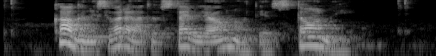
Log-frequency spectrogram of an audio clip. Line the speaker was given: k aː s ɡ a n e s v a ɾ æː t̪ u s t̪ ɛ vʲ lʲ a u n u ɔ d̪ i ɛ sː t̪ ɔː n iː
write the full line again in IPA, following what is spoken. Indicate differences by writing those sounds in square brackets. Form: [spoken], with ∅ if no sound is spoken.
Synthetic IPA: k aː [∅] ɡ a n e s v a ɾ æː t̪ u s t̪ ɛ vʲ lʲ a [w] n u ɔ [t̪] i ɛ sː t̪ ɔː n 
